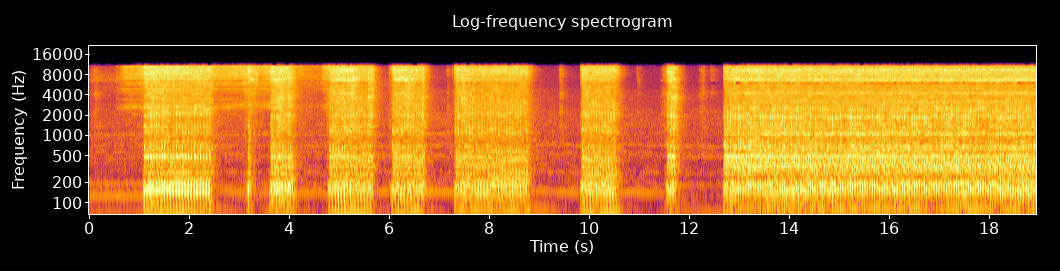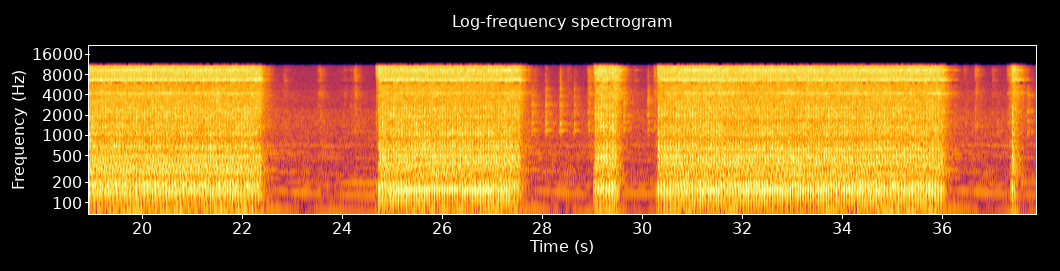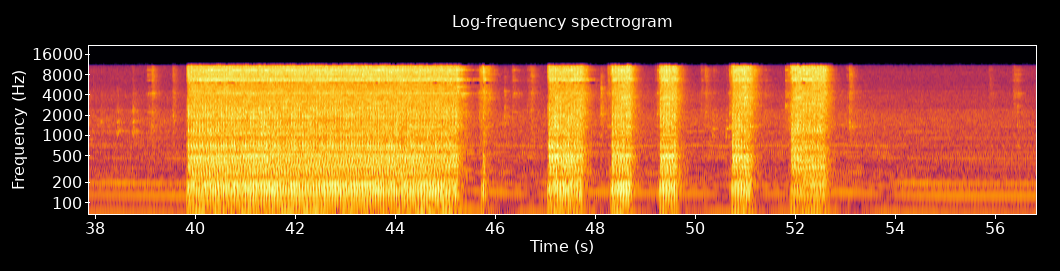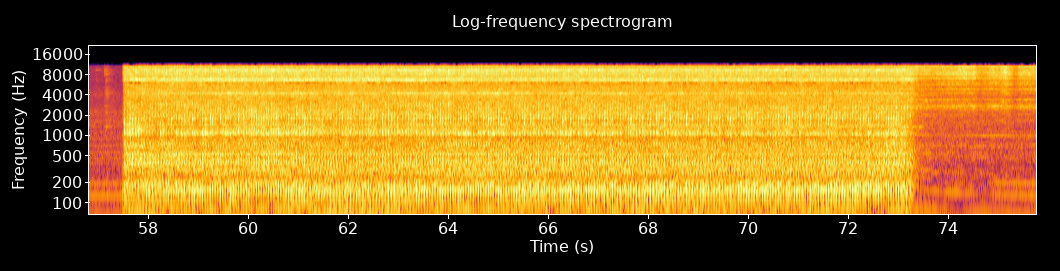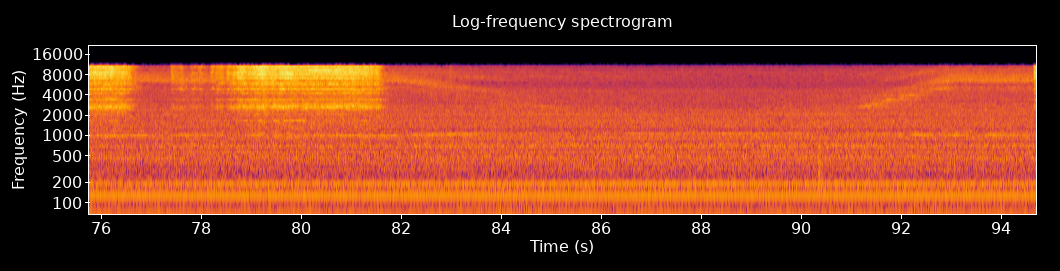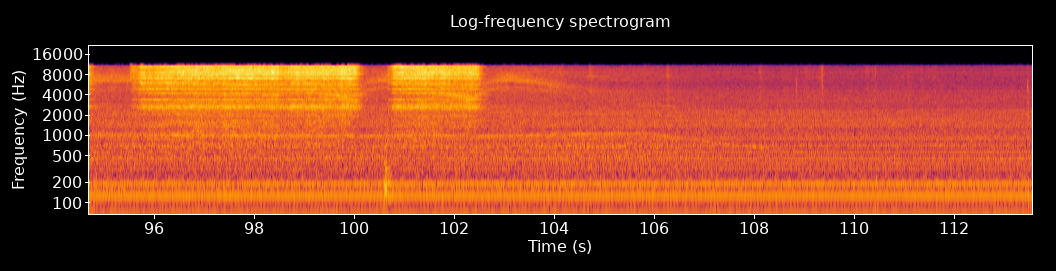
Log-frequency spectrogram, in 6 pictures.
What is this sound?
Sounds of demolition of the newly laid concrete base with jackhammer on diesel powered compressor, sounds of bricks being cutted by circular saw. Daytime, residential area of Minami Magome. Recorded at approximate 7 meter distance on Tascam DR-40 with self made wind shield, manual level, no low cut filter. No editing. 22nd of June 2015
builder, concrete, construction, construction-site, deconstruction-work, demolish, demolition, jack-hammer, residential-area, saw, stone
